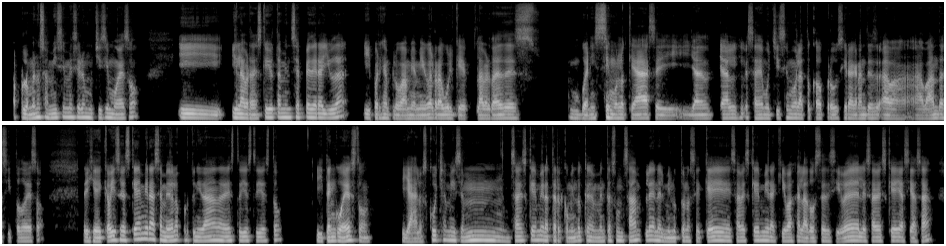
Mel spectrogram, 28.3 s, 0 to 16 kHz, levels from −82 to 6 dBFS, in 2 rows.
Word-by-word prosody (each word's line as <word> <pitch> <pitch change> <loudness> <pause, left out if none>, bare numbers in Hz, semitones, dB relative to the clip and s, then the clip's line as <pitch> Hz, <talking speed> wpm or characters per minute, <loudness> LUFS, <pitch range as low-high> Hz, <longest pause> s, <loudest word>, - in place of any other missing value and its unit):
por 120 - -5
lo 115 - +4
menos 130 +6 +2
a 125 - 0
mí 120 +1 +1
sí 135 +3 -4
me 135 0 +2
sirve 130 0 +1
muchísimo 120 -2 0
eso, 135 +6 -3 0.5
y 115 -4 +2
y 125 - +3
la 120 -1 +6
verdad 105 -2 +2
es 105 - -5
que 130 - +1
yo 125 0 +4
también 130 0 +2
sé 125 -1 0
pedir 125 -1 +2
ayuda. 120 +5 +1 0.2
Y 115 -2 -2
por 110 - -1
ejemplo, 105 -3 -1
a 95 - +2
mi 100 - -1
amigo 100 +2 0
el 110 - +1
Raúl, 105 0 +2
que 95 -2 -3
la 95 - +2
verdad 100 +2 +2
es 105 -1 -5 0.4
buenísimo 110 +1 0
en - - 0
lo 105 - 0
que 105 - -2
hace, 110 0 +4
y 100 +2 -6
ya 105 0 +1
ya 110 0 +3
le 115 +1 -4
sabe 105 -2 -1
muchísimo, 110 +2 -3
le 105 - +2
ha - - -4
tocado 105 0 -3
producir 105 +1 -3
a - - +1
grandes 105 +1 -1
a 95 -3 -1 0.3
a - - -1
bandas 110 +3 -1
y - - -8
todo 105 +1 -2
eso. 105 0 -4 0.6
Le - - -1
dije: 100 0 +2
"Oye, 130 +3 +6
¿sabes 135 -1 +1
qué? 160 +1 +3
Mira, 165 -2 +4
se 145 - -1
me 120 - +4
dio 120 - +4
la 140 - +1
oportunidad 130 -1 0
de 120 - +2
esto 125 0 -3
y 125 - +2
esto 125 -1 -5
y 115 - +1
esto 145 +6 -5 0.5
y 105 -1 -3
tengo 115 0 +3
esto". 115 -5 +1 0.4
Y - - -3
ya, 90 +2 +3
lo 90 - -5
escucha, 140 - -3
me 135 - 0
dice: 125 -3 -2
"Mm, 130 -4 +1
¿sabes 125 +2 0
qué? 135 0 0
Mira, 130 -3 +1
te 115 - +1
recomiendo 115 +1 -3
que 130 - -3
me 115 - 0
metas 110 +3 -3
un 120 -1 0
sample 135 +3 0
en 130 - +1
el 115 -3 0
minuto 105 +2 -2
no 110 - -2
sé 105 -2 -7
qué. 120 +1 +3
¿Sabes 115 -1 -2
qué? 130 -1 0
Mira, 125 -3 +1
aquí 110 +1 -6
bájale 110 -1 +1
12 100 +2 -2
decibeles, 115 +3 +1
¿sabes 110 -1 0
qué?". 120 - 0
Y - - +2
así 110 -1 -2
asá. 110 +9 -2
115 Hz, 235 wpm, -23 LUFS, 105-125 Hz, 0.6 s, la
